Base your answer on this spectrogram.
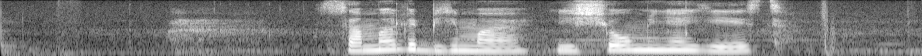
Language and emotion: Russian, neutral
